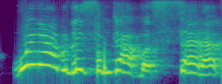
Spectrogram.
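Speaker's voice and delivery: high, startled squeal of suspicion; alarmed realization. Retold or imitated. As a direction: voice jumps up in panicked disbelief. Sudden paranoid realization, voiced thought.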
